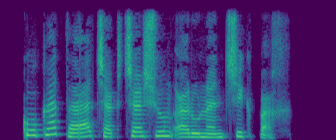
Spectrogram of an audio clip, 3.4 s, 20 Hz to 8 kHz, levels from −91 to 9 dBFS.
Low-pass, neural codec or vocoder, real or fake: 7.2 kHz; none; real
